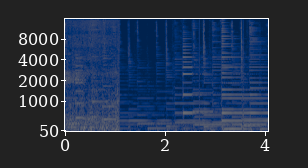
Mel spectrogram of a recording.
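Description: Plucked acoustic guitar music coming in suddenly about a second in, after a brief stretch of outdoor noise.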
